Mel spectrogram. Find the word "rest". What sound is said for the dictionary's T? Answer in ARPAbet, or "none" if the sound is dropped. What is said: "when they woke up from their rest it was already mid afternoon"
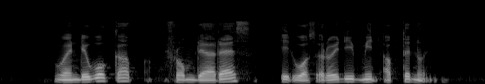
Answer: none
